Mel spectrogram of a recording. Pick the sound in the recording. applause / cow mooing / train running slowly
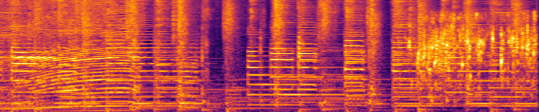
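cow mooing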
